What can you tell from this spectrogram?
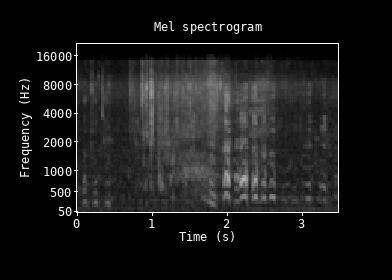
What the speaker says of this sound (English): Don't you splash water at me, you rotten thing.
